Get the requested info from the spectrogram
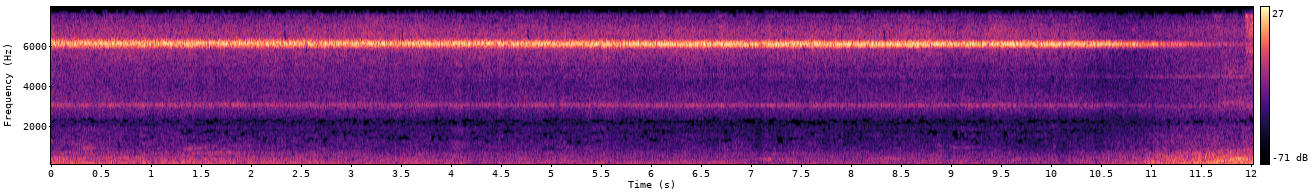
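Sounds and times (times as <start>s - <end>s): train rumble: 0.0s - 2.8s, 10.8s - 12.0s
high-pitched whine: 0.0s - 12.0s.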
